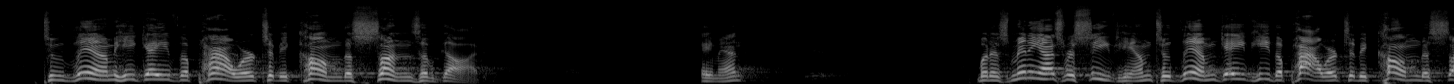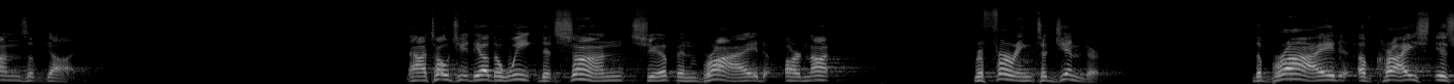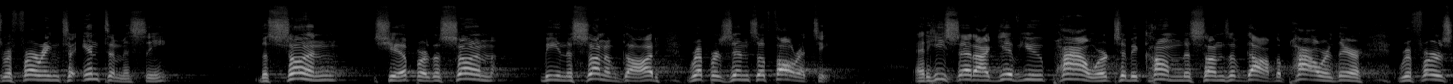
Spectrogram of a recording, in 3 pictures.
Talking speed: 115 wpm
